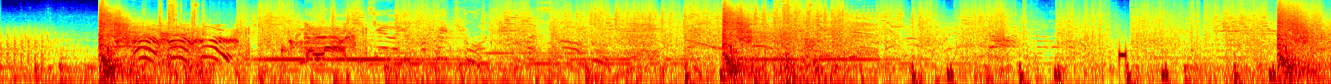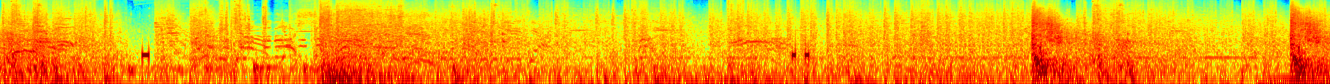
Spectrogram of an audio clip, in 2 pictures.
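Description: A rifle fires loud single shots that ring out and echo.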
